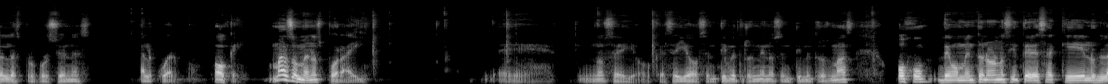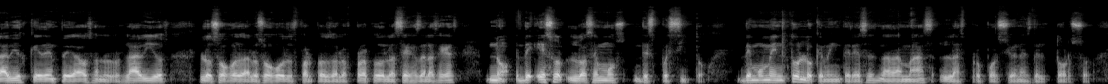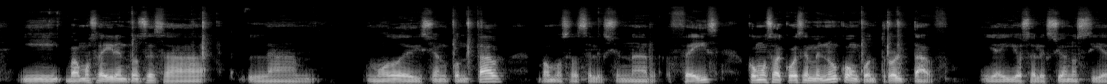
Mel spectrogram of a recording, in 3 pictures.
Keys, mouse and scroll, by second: 1.7 click, 2.6-3.0 scroll down 1, 3.0-3.4 scroll up 1, 4.3 shift+click, 5.0-5.4 shift+scroll up 3, 5.5 shift+middle click, 6.6-6.9 shift+scroll up 3, 7.0-9.2 shift+middle drag, 16.4-17.0 scroll down 2, 17.0-17.4 scroll down 1, 17.5 scroll up 2, 19.4-20.6 shift+middle drag, 23.0 click, 24.6 ctrl+Tab, 27.2 ctrl+Tab, 28.5 click, 31.4 ctrl+Tab, 32.8 click.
